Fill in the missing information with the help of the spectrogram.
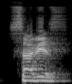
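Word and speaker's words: service: foreign তারপরে কি আছে সার্ভিস এখানে আর উচ্চারণটা হবে না এট ফরেন সার্ভিস একাডেমী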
